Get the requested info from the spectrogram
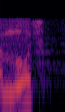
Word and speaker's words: Muse: Hey, we're going to be doing this kickboxing title fight coming up this Friday at the Moose Youth Center. It's spelled M-U-S-E, but it's pronounced like M-U-Z-E.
